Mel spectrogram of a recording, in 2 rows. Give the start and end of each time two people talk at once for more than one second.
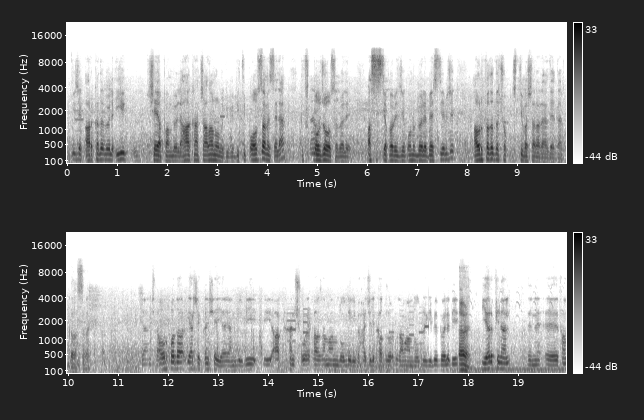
none

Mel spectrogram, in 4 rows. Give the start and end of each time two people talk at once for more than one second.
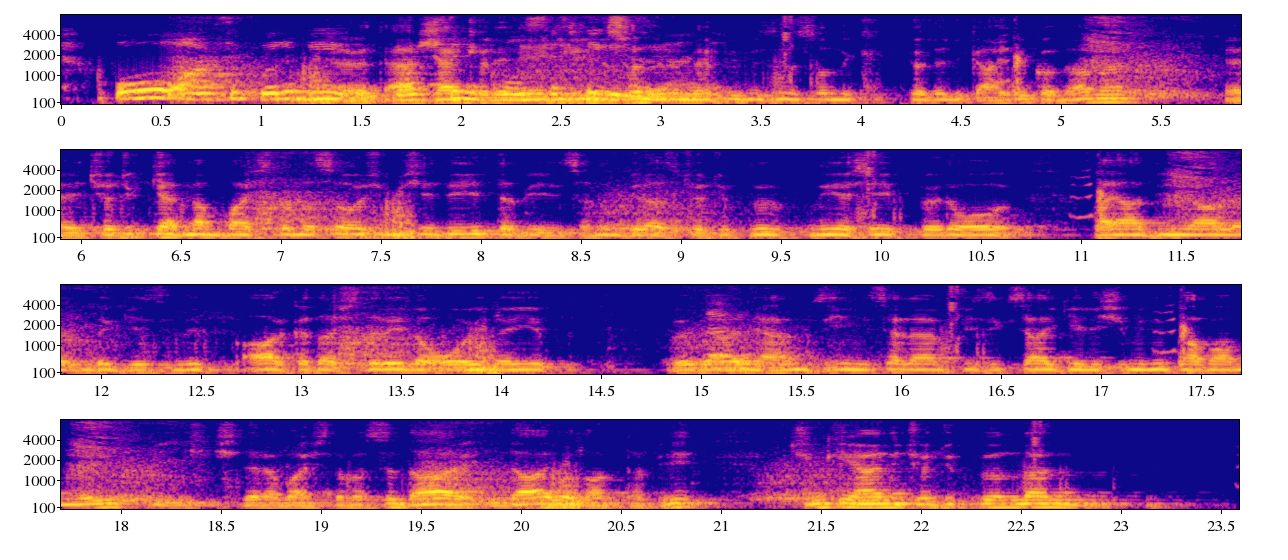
1.3-3.3

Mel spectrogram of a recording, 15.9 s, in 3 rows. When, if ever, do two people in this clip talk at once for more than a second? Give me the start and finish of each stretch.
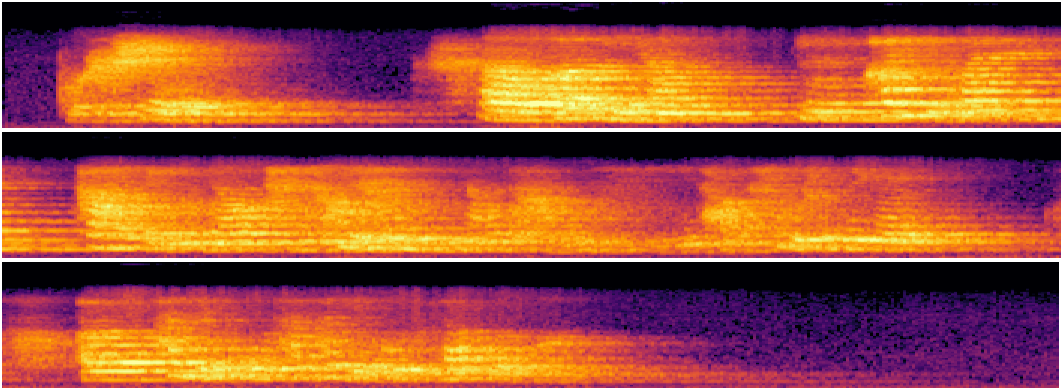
none

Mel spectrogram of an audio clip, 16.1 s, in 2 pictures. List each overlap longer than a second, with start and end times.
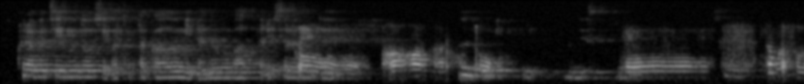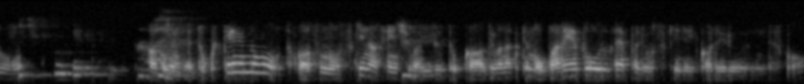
none

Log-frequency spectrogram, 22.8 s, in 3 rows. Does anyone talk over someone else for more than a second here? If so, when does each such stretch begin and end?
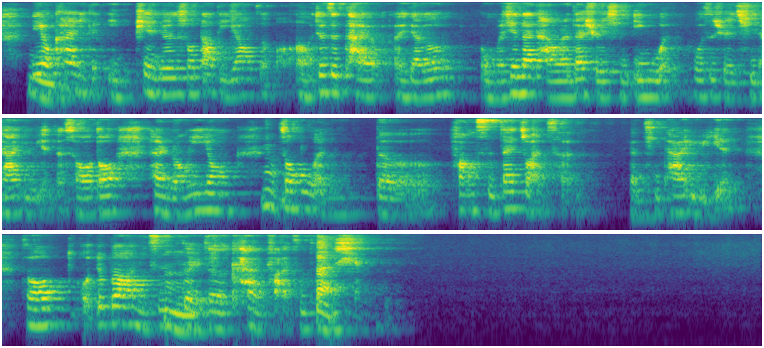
none

